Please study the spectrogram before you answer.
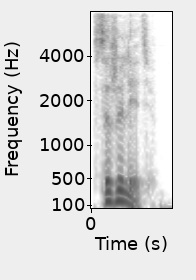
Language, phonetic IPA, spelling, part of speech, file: Russian, [səʐɨˈlʲetʲ], сожалеть, verb, Ru-сожалеть.ogg
- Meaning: 1. to pity, to be sorry (for someone) 2. to regret, to deplore, to be sorry (that)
